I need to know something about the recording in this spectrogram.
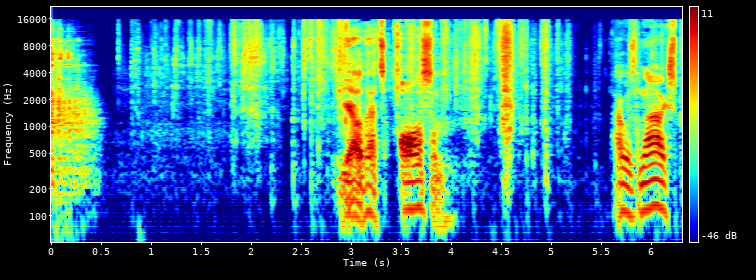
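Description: Plastic wrapping crinkles and rustles as hands open it.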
